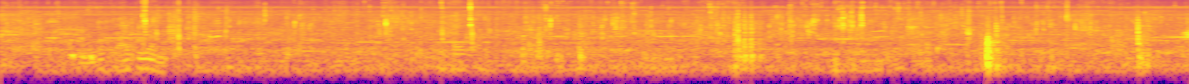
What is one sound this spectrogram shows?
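Boys chew and smack food noisily.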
